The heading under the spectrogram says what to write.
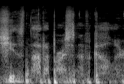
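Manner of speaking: hushed voice. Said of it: "Why are we whispering this?".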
